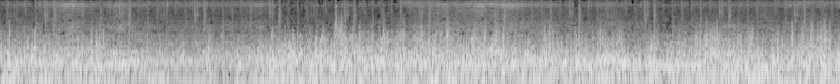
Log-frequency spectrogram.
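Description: Wind buffeting the microphone and road noise from a bicycle riding along a paved street, steady throughout, with many small clicks and knocks.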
